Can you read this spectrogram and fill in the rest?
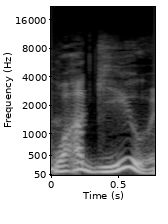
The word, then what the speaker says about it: Wagyu: Listen to actually how you pronounce that type of beef. – Wagyu. – Okay. Wagyu. – Wagyu, lady. – Hey. – Wagyu. – Wagyu. – Wagyu. – Wagyu is actually the pronunciation. – Wagyu. You know, it makes sense. Wagyu. It's W-A-G-Y-U, right?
